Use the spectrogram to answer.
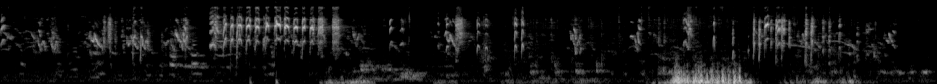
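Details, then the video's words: Colourful budgies chirping in fast repeated bursts of high scratchy notes, some trilled runs, with low thuddy rustling in between. "Cute Colourful Budgies Chirping Sounds"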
